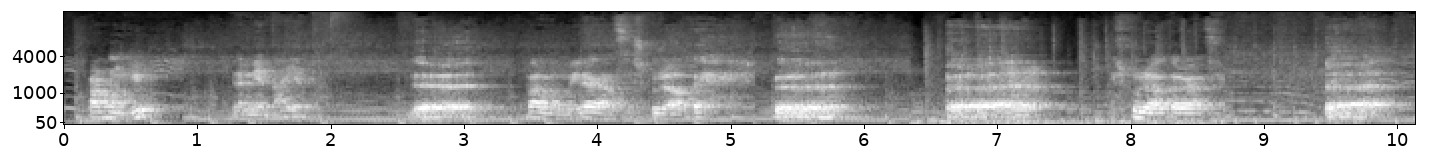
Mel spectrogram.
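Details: Young men from Spain, Liberia, Italy and Mexico burping on purpose: a series of long, loud, drawn-out voluntary belches, about seven in ten seconds, over light background music.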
